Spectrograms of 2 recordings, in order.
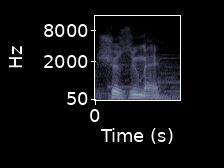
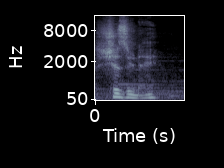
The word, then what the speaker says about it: Shizune: The right one is Shizume, right? Is that how you say it? Yeah, Shizune.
